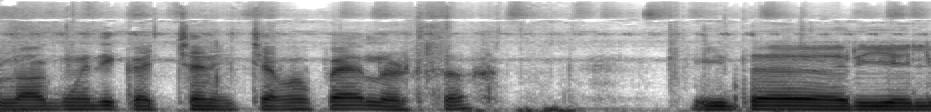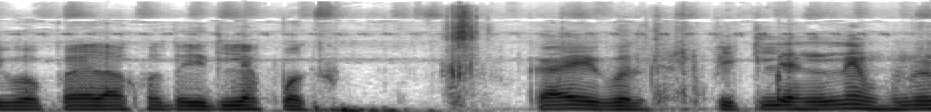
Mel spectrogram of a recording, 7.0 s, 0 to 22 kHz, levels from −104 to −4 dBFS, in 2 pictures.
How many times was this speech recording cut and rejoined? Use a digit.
1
